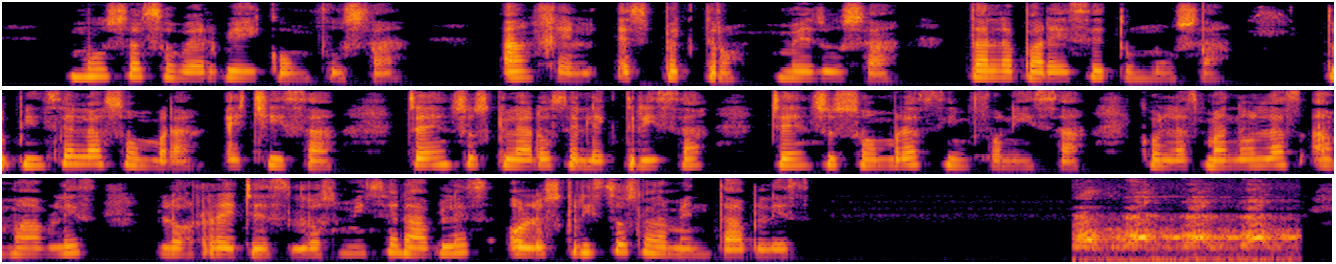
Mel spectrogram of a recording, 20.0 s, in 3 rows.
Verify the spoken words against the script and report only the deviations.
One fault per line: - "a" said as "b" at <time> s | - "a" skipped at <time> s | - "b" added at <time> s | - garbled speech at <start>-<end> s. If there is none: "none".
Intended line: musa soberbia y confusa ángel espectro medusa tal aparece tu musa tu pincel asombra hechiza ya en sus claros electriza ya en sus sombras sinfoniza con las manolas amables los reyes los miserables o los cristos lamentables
none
